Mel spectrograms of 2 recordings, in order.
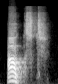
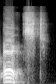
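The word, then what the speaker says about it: asked: আক্সড অর এক্সড, pronunciation দুইটাই right.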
